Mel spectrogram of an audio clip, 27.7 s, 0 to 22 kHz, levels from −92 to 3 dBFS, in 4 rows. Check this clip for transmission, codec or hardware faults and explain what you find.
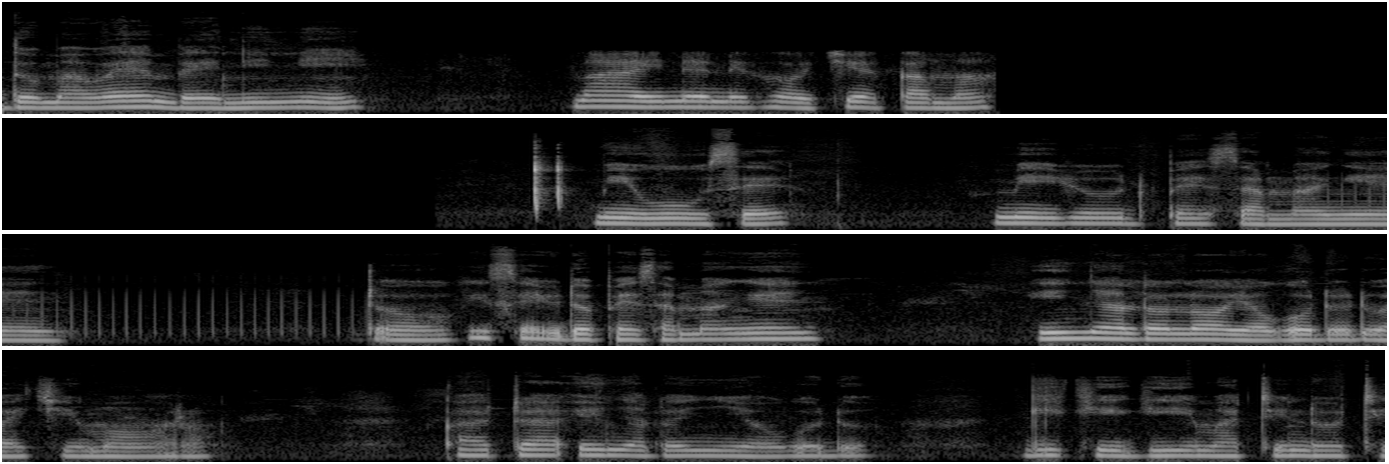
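Two faults are audible in this speech clip.

From 2.14 to 8.14 s, an adaptive stream at a lower bitrate: treble vanishes above 4.3 kHz, fitting a drop from 64 to 16 kbit/s Opus. The switch is sudden and gapless, unlike a dropout.

From 13.41 to 15.75 s, a train of clicks: about thirty similar ticks at a regular 14.1 per second, roughly as loud as the speech and audible in pauses too, unlike codec artefacts. The likely cause is interference from nearby equipment or a faulty connection or power supply.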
